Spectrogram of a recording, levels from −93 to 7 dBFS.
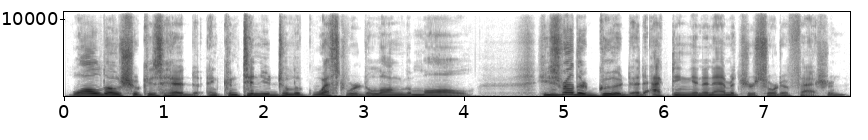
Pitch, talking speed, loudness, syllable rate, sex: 120 Hz, 175 wpm, -18 LUFS, 4.7 syllables/s, male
